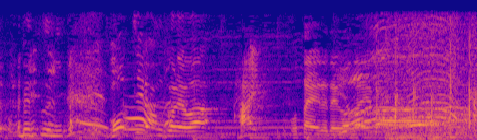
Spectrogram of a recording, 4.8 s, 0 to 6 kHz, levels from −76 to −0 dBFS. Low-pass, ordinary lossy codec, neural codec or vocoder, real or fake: 5.4 kHz; none; none; real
